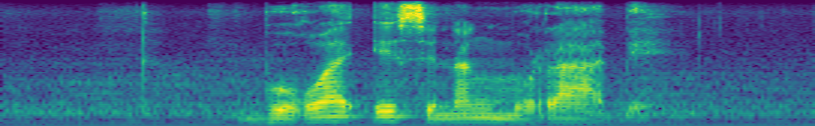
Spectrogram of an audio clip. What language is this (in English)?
Southern Sotho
